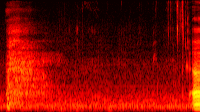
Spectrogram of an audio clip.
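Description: A man's short breathy exhale into a close microphone that fades within about a second. The room then goes quiet until a drawn-out "um" near the end.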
